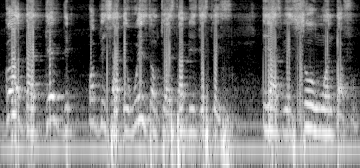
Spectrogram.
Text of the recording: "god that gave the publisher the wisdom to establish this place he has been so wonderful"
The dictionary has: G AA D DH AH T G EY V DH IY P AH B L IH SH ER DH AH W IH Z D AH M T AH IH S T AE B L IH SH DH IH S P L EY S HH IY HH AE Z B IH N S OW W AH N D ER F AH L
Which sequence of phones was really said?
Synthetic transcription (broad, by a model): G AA D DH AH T G EY V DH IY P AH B L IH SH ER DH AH W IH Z D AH M T AH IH S T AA B L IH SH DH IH S P L EY S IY HH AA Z B IH N S OW W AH N D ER F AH L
